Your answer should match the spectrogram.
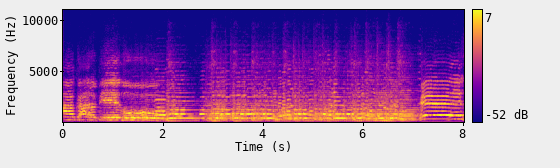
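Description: Albanian folk song: singing over instrumental accompaniment, giving way about two seconds in to an instrumental passage over a steady drone, with the voice coming back in about a second before the end.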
